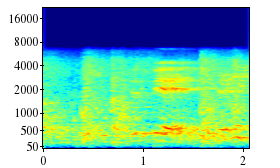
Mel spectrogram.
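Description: Voices calling out during a full-contact karate bout, with two dull thuds of blows landing, about half a second in and again near the end.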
